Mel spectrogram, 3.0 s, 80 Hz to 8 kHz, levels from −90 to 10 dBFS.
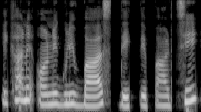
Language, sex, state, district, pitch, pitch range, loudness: Bengali, female, West Bengal, Cooch Behar, 230 Hz, 205-275 Hz, -17 LUFS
